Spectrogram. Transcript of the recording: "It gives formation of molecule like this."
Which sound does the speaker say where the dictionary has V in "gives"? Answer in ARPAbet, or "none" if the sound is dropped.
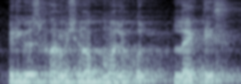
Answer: none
